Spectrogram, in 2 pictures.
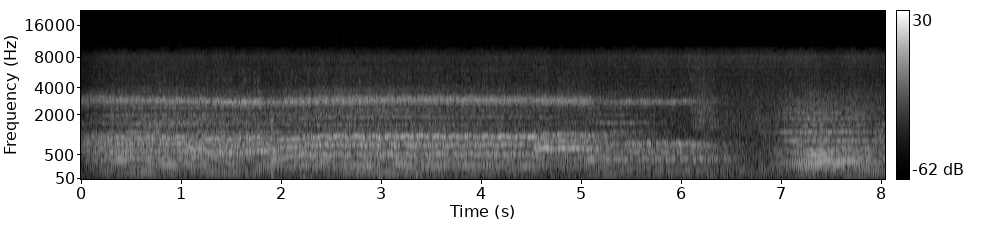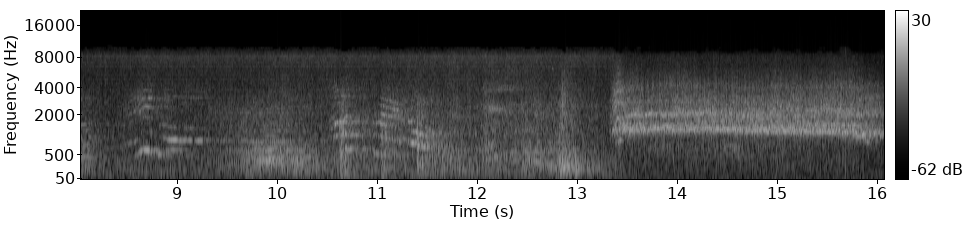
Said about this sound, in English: In one, a performance is interrupted by a loud scream, believed to be the work of an actor paid by a fan who didn't like the tenor.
